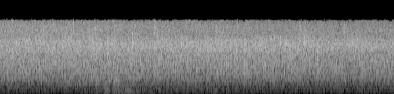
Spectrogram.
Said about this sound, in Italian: Ecco, facciamo un applauso, che sono confessati.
